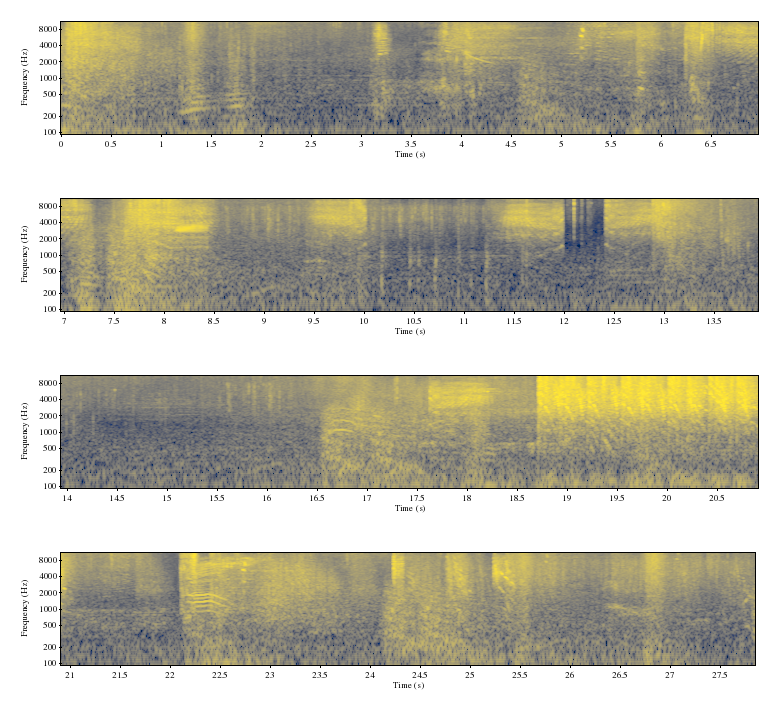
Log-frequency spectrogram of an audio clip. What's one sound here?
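Lightsabers hum and clash in a fight.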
